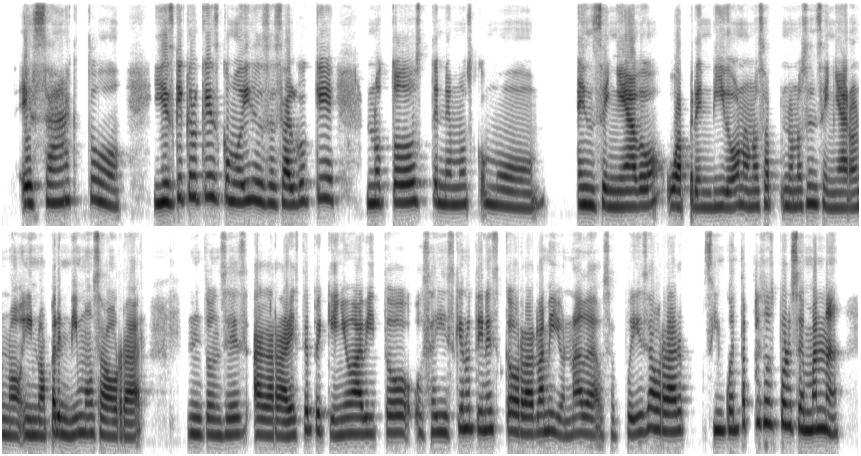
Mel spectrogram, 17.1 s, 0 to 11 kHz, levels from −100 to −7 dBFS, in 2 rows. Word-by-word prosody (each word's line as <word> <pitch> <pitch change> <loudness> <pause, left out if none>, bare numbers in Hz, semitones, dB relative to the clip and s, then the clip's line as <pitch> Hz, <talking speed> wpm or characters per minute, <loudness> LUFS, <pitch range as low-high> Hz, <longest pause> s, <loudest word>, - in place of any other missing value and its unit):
Exacto, 240 -1 -1 0.3
y 240 +1 +5
es 240 - +1
que 300 - +2
creo 310 -1 0
que 315 +2 +2
es 305 -2 +1
como 280 -5 0
dices, 255 -2 +1
es 230 0 -3
algo 240 +3 +2
que 290 0 +1 0.3
no 235 0 0
todos 245 +2 +1
tenemos 225 -1 -3
como 205 -3 -5 0.4
enseñado 205 -1 +2
o 205 - +3
aprendido, 190 0 -1
no 205 - -2
nos 195 +2 -4
ap 215 0 -4
no 200 -1 -4
nos 200 +3 -5
enseñaron, 185 -4 -1
¿no? 185 -1 -1
Y 195 -1 +1
no 190 - 0
aprendimos 210 +2 0
a - - +4
ahorrar, 170 -2 +1 0.4
entonces, 200 0 -4
agarrar 185 -2 +4
este 195 +7 -1
pequeño 205 -4 -1
hábito, 210 +1 +1
o 230 - -8
sea, 220 +1 -6
y 225 - -1
es 210 - -11
que 265 - -1
no 265 - +2
tienes 255 0 0
que 235 - -5
ahorrar 210 -2 +4
la 225 - +3
millonada, 205 -2 -1
o - - -15
sea, 190 - -16
puedes 205 +6 -4
ahorrar 235 -3 +4
50 250 +4 -1
pesos 335 0 -1
por 315 -2 +2
semana, 255 -6 +3
220 Hz, 195 wpm, -23 LUFS, 200-245 Hz, 0.4 s, y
